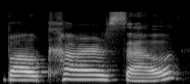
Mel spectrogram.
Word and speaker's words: Balcárcel: backwards for you okay ball car cell and it's like the ball in the car and you're not on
